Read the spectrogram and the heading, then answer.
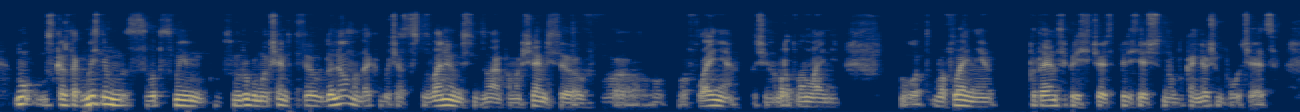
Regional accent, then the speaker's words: Yekaterinburg, Sverdlovsk Oblast, Russia; also born or lived in Moscow / Cyprus; now in Germany; мы оба из Екатеринбурга, потом вместе поехали в Москву

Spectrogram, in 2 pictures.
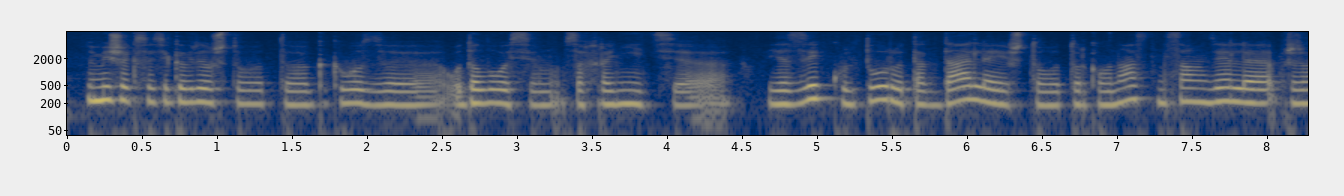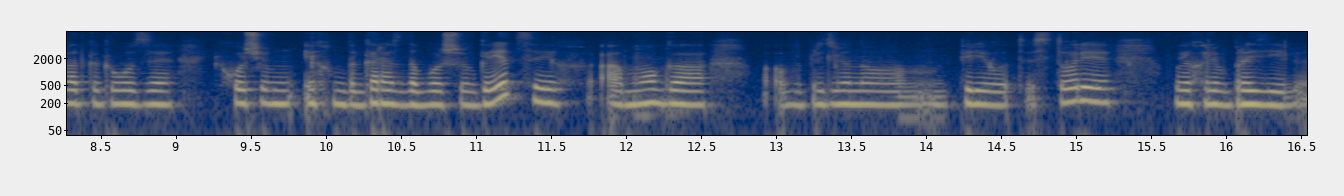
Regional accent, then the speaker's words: Gagauzia, Moldova; я из Гагаузи, у меня не было никакой среды

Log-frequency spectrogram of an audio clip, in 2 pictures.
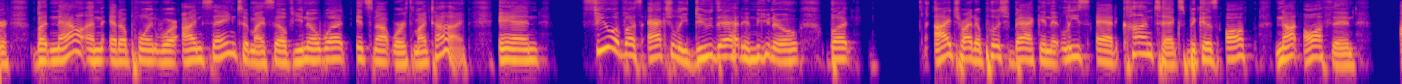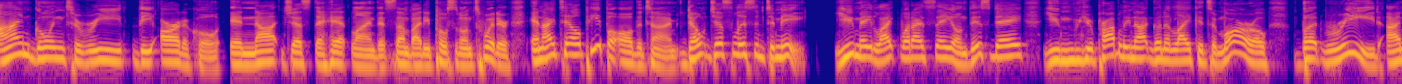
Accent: Jackson, Mississippi, United States; I'm from Jackson, Mississippi

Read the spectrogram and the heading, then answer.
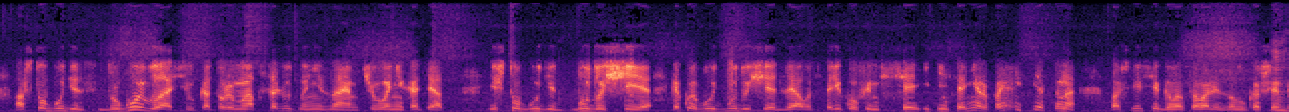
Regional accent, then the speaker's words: Belarus; now in Krasnodar, Russia; я сам из Белоруссии, э, давно, правда, приехал в Краснодар

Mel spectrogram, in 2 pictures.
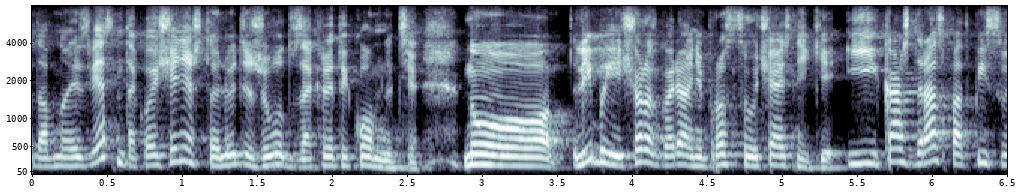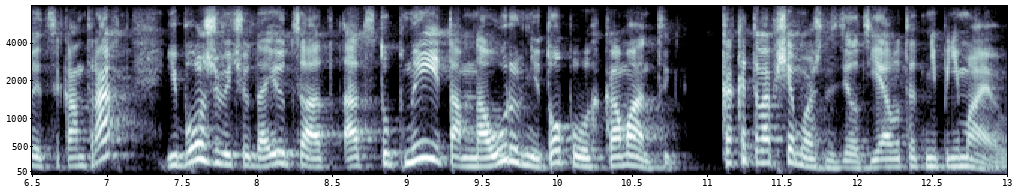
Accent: Samara, Samara Oblast, Russia; я просто из Самары.

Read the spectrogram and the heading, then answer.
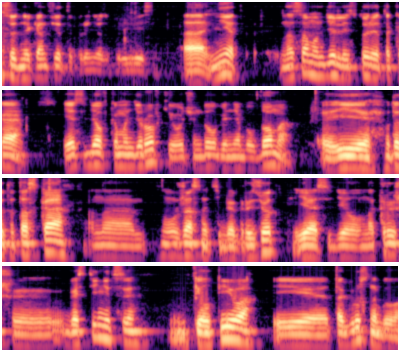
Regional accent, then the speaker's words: Siberia, Russia; мы из Сибири

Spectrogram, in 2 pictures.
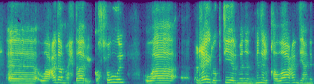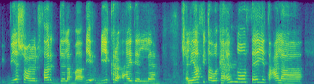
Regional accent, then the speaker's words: Sidon, South Governorate, Lebanon; كمواطنة ساكنة بمدينة صيدا وخلقت بمدينة صيدا

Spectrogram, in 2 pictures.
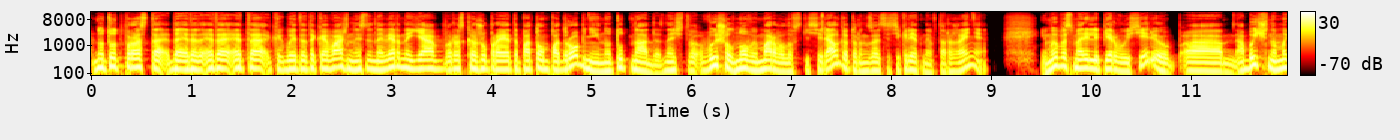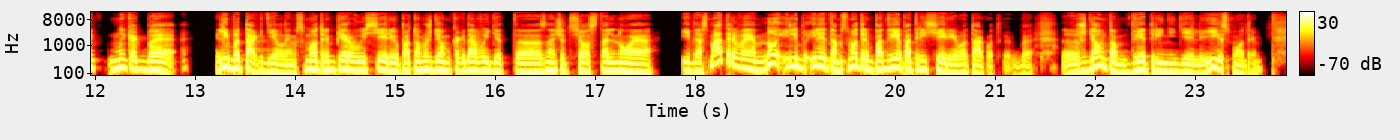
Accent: Russia; я на это смотрю не как обиженный россиянин

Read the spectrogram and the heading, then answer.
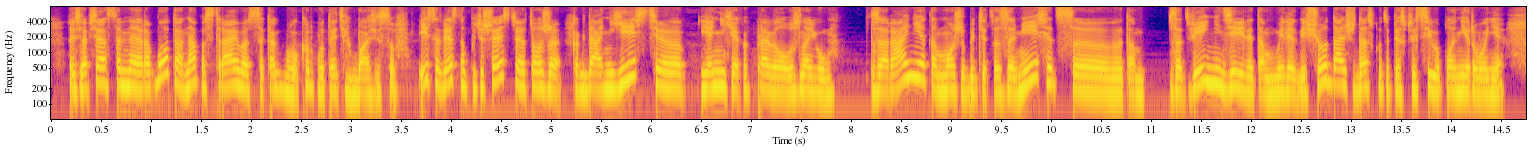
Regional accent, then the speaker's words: Russia; я говорила, что I'm from Russia

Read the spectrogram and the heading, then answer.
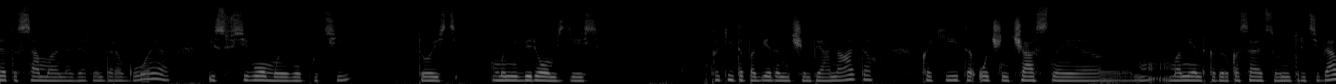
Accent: Saransk, Mordovia, Russia; now in Moscow, Russia; я из Республики Мордовия

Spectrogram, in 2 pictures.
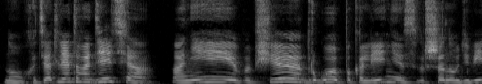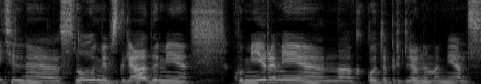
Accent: Yekaterinburg, Sverdlovsk Oblast, Russia; Я родилась в Екатеринбурге в 88 году. А, всю жизнь живу на Урале

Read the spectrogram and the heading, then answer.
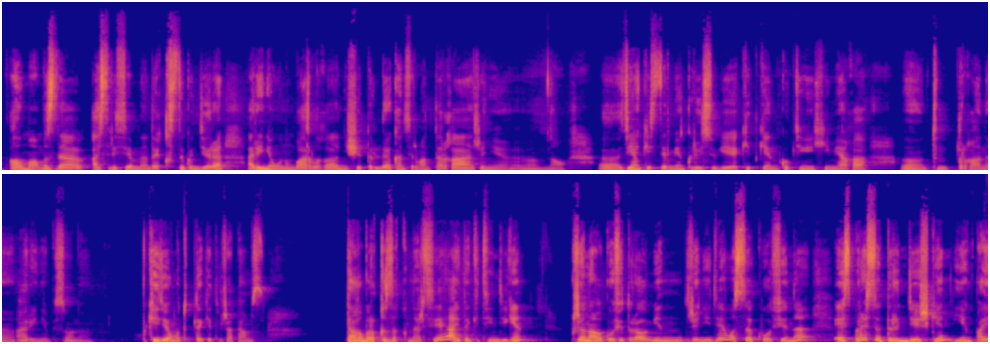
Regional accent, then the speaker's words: Kazakhstan; біз ә, былайша айтқанда бірінші буынбыз ғой кофе ішушілердің қазақтар

